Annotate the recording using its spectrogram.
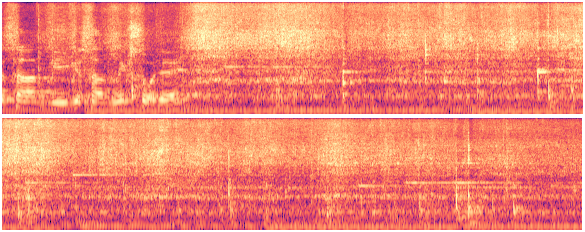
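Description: A wooden spoon stirs and scrapes in a metal pot, knocking now and then.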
